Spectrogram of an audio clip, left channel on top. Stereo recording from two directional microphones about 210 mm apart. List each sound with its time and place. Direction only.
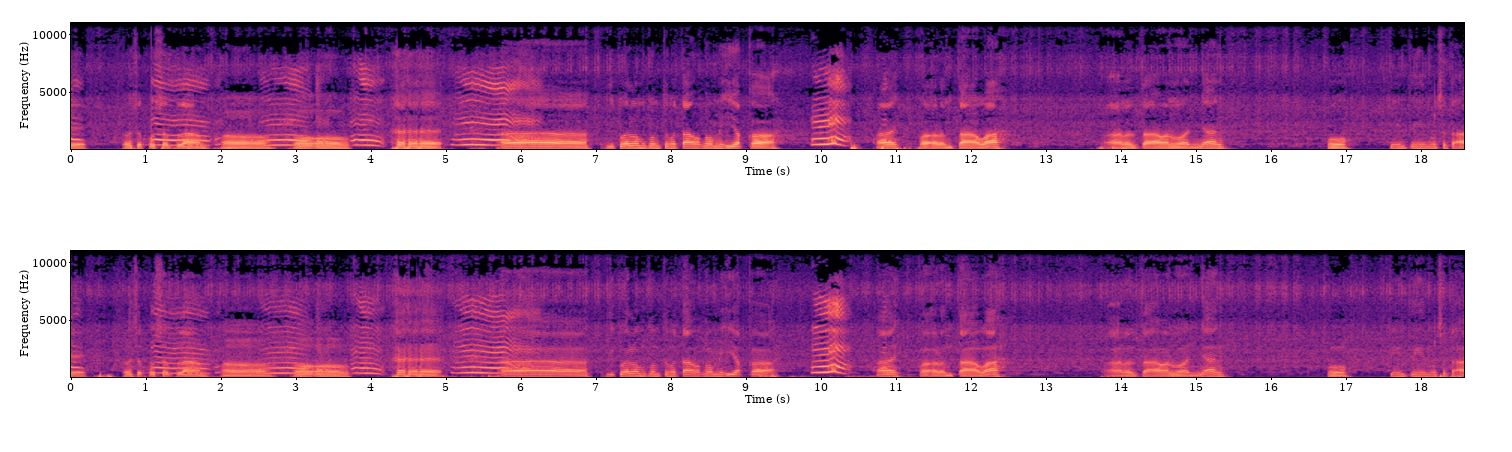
0.7 s speech: 10° left (ahead or behind)
1.0 s speech: 10° right (ahead or behind)
4.3 s speech: 10° left (ahead or behind)
5.1 s baby cry: 15° right (ahead or behind)
6.2 s speech: 10° left (ahead or behind)
9.8 s babbling: 25° right (ahead or behind)
10.9 s speech: 10° left (ahead or behind)
13.8 s speech: 10° left (ahead or behind)
16.7 s speech: 5° left (ahead or behind)
18.1 s speech: 5° left (ahead or behind)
